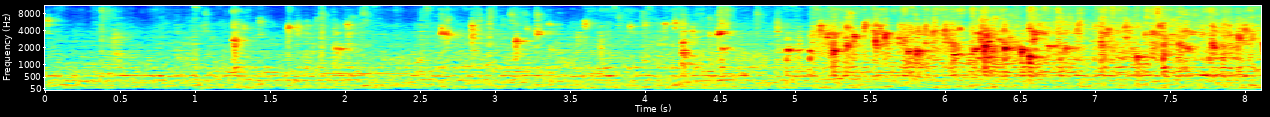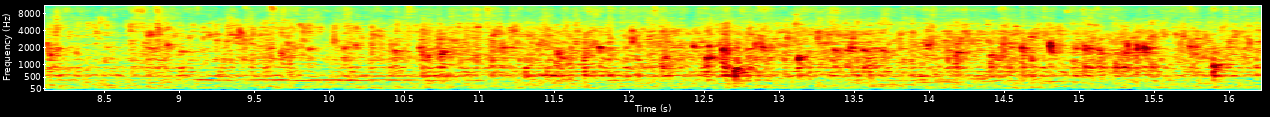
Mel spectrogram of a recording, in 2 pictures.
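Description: Batter-coated soya chunks deep-frying in hot oil in a stainless steel kadai, sizzling and crackling with many small pops; the frying grows louder and denser about five seconds in as more pieces are dropped in.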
